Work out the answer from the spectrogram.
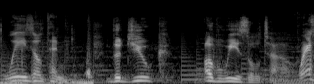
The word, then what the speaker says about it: Weaselton: of wesselton in Frozen Judy even mispronounces his name as wesselton in the film what were you gonna do with those night howlers wesleton it's weaselton the Duke of weasel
